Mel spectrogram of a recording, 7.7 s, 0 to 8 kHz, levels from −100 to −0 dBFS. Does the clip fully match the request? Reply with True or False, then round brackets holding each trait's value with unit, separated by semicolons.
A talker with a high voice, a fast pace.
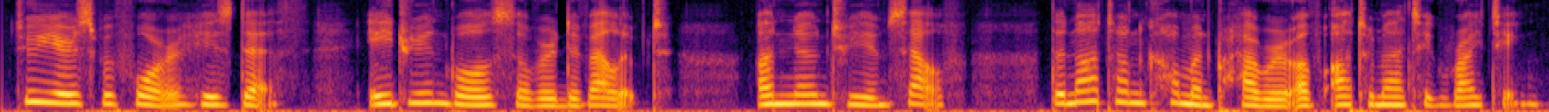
False (225 Hz; 140 wpm)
